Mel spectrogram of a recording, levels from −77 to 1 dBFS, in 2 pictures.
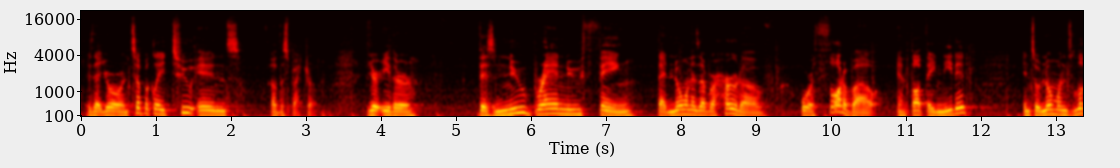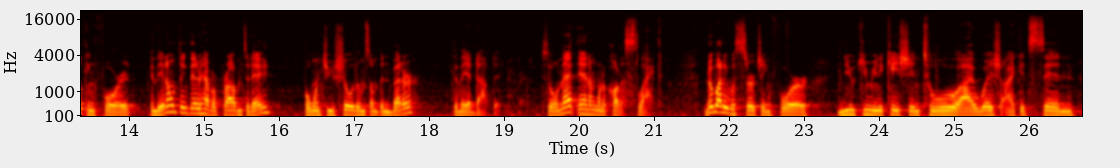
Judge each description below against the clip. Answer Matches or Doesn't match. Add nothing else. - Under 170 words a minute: Doesn't match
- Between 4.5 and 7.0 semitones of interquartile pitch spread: Doesn't match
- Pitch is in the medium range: Matches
